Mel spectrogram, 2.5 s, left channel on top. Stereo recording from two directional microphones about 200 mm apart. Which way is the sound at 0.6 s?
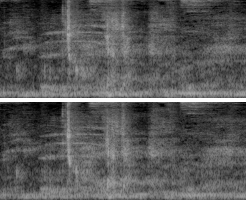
15° right (ahead or behind).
